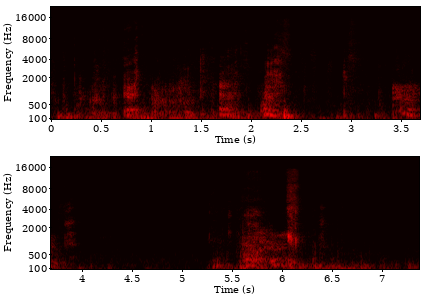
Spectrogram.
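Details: Pet Chihuahuas having fun together indoors: rough growls and short harsh yaps come in bursts, then a pause of about a second, then a louder snarling burst, with scuffling throughout.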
